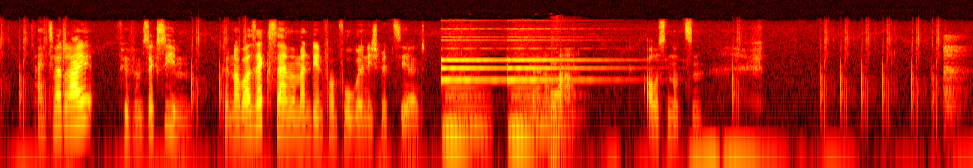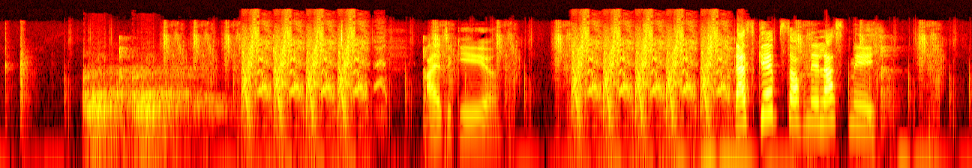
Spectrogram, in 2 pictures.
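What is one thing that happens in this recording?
A young woman talks with animation, close to a headset microphone.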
